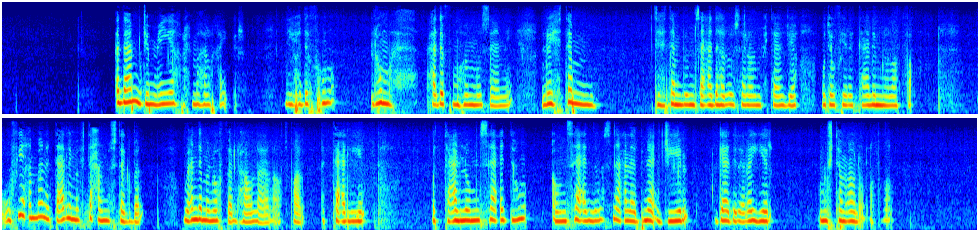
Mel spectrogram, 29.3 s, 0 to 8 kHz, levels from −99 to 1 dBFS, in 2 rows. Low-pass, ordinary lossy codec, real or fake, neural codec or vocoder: 7.2 kHz; none; real; none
